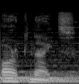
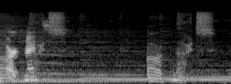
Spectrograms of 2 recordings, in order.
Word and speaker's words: Arknights: say Ark Knights Ark Knights yeah you would I was saying how do you say it hello that's not AR Knights that's pretty satisfying that's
